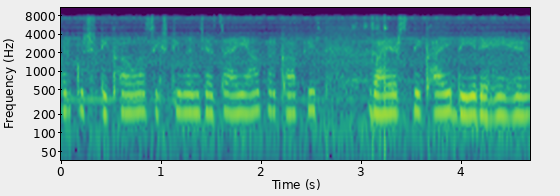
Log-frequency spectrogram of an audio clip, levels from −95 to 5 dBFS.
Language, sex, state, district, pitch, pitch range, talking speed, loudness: Hindi, female, Bihar, Saran, 210 Hz, 205-220 Hz, 205 wpm, -18 LUFS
